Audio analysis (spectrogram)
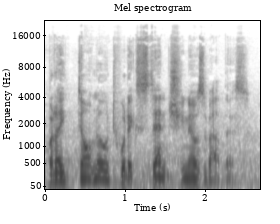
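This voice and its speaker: An actor playing a terse, understated police detective in audio drama dialogue. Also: male voice, mid-range voice, wildly swooping pitch, fairly quick, creaky. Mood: businesslike. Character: male police detective working a murder case.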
